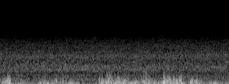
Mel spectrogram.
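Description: Low rumbling noise on the microphone, coming in irregular puffs, with no speech.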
